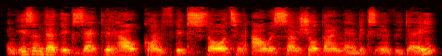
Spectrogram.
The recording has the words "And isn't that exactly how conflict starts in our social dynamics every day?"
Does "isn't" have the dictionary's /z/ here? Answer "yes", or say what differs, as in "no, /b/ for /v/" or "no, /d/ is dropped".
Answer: yes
